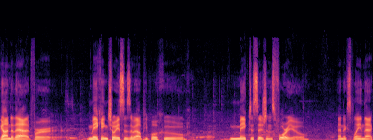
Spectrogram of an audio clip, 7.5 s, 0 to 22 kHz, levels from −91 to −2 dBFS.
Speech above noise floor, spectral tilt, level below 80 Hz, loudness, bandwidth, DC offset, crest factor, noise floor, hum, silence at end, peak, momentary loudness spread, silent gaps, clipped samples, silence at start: 28 dB; -4.5 dB/octave; -52 dBFS; -20 LUFS; 15.5 kHz; under 0.1%; 20 dB; -48 dBFS; none; 0 s; 0 dBFS; 21 LU; none; under 0.1%; 0 s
